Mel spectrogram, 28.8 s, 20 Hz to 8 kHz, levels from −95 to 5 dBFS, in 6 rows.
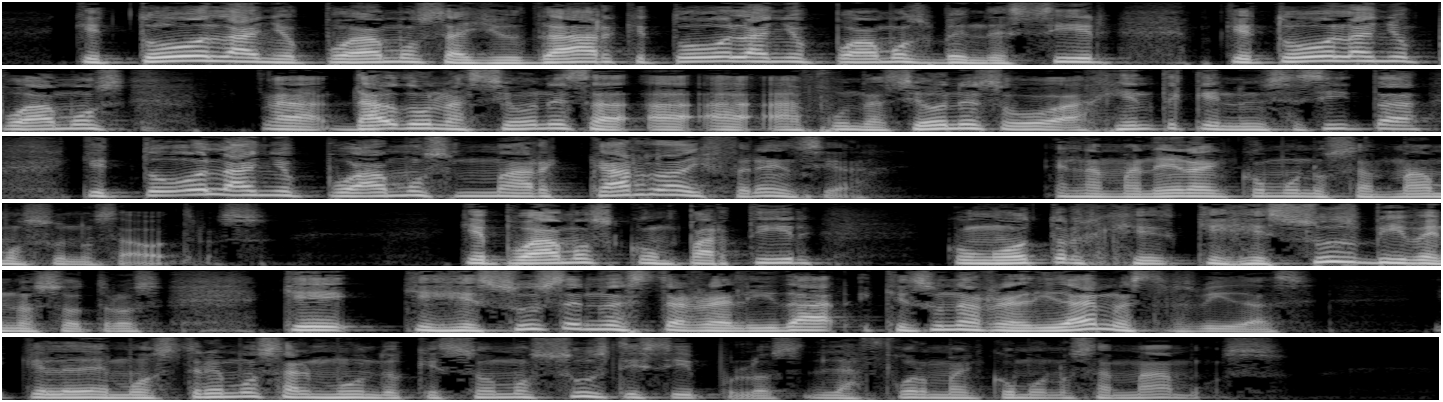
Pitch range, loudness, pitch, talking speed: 135-175 Hz, -22 LUFS, 155 Hz, 180 wpm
